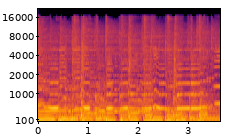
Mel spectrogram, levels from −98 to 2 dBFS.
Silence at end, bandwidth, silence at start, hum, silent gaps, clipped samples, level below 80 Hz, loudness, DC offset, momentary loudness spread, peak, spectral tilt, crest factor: 0 s; 17 kHz; 0 s; none; none; under 0.1%; -24 dBFS; -16 LUFS; under 0.1%; 2 LU; -2 dBFS; -5.5 dB/octave; 12 dB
